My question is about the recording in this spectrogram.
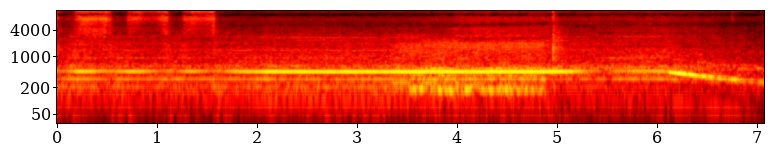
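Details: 1997 Fantom Fury 10 amp vacuum cleaner, 25 years old, on highest setting over carpet: strong steady motor whine with lots of rushing air through machine and hose, then smooth spin-down; runs very nicely, healthy motor.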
